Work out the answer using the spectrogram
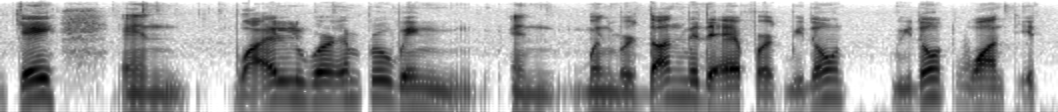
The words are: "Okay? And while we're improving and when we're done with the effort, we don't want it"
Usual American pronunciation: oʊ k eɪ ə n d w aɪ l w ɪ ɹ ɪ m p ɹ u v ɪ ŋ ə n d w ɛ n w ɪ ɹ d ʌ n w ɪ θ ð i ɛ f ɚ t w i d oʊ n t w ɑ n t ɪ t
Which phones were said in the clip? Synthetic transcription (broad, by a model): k eɪ ə n d w aɪ l w ɪ ɹ ɪ m p ɹ u v ɪ ŋ ə n d w ɛ n w ɪ ɹ d ʌ n w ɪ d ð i ɛ f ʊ t w i d oʊ n t w ɑ n t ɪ t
